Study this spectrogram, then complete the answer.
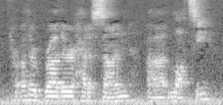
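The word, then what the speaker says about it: Laci: Her other brother had a son, Lotzi. It's spelled L-A-C-I.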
